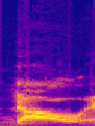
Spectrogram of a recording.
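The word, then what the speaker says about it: 道: called the dao tao pronounced dao in the mandarin dialect tao in the shanghai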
